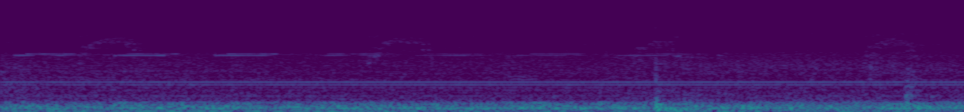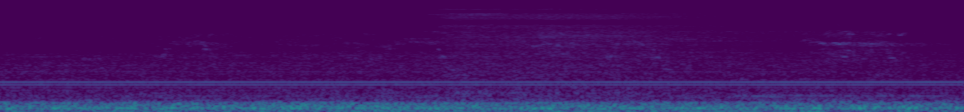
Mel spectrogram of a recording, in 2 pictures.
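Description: Sydney Trains D-set (Mariyung) double-deck electric train standing at the platform, its doors closing: a door-closing warning beeps about twice a second, stops about three seconds in, and the doors shut with a knock. Under it runs the train's steady hum and rumble, and a high hiss comes in near the end.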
